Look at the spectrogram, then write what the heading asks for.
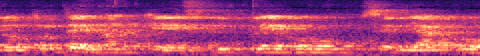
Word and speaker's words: plexo: se denomina es el plejo celíaco se escribe flexo con x pero se lee plejo como México hay algunas excepciones no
